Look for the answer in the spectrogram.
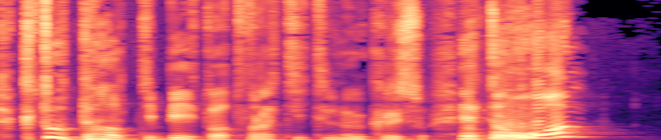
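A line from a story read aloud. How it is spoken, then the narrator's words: Shouting. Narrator (Russian): закричала она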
